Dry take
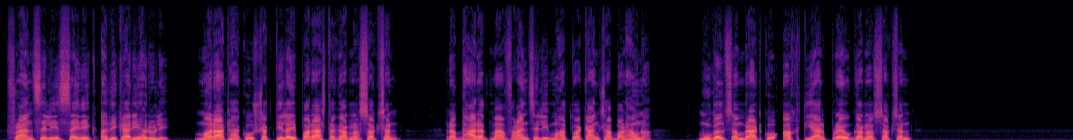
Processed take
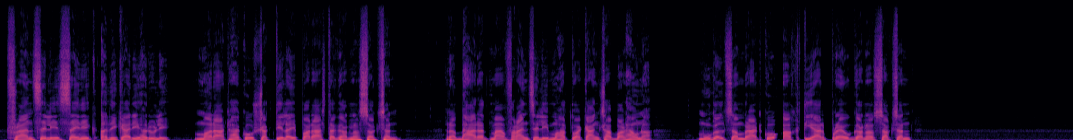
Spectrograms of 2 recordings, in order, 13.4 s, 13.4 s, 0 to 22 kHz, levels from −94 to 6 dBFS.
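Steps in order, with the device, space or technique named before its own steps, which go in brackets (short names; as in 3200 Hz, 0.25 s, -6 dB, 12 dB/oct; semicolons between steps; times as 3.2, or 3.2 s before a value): serial compression, peaks first (compressor, threshold -32 dBFS, peak gain reduction 14 dB; compressor 2:1, threshold -39 dBFS, peak gain reduction 5.5 dB); 4.25–5.79 graphic EQ 125/1000/2000 Hz +11/-5/-4 dB; gain +1 dB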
